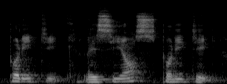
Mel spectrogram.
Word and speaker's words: politiques: La géographie, les sciences politiques, don't pronounce final consonants, right? So don't touch that S at the end of science. Don't touch that S at the end of politique.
